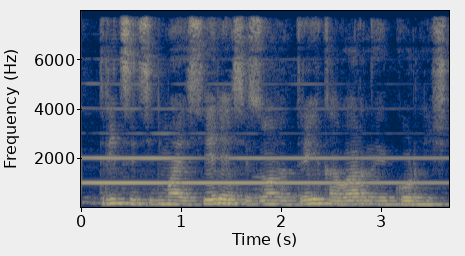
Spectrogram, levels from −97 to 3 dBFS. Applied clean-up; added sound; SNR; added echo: none; Wind instrument, woodwind instrument; 5 dB; reverberation time 0.6 s.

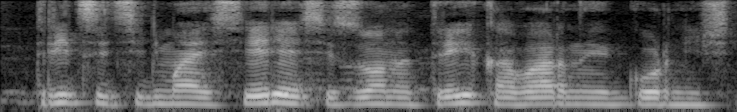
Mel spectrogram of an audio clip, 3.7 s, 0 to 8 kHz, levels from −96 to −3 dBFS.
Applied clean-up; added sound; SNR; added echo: none; none; none; none.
